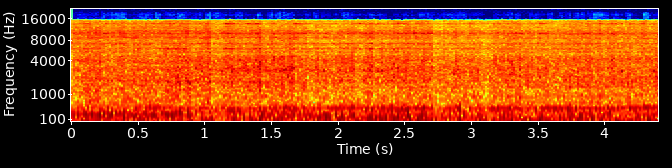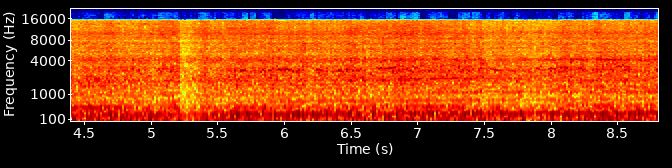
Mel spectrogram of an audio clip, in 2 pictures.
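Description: A motorcycle rides through a sharp curve on a road, its engine a loud, continuous drone that holds a steady pitch and then climbs slightly, heavy wind noise throughout and no talking.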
